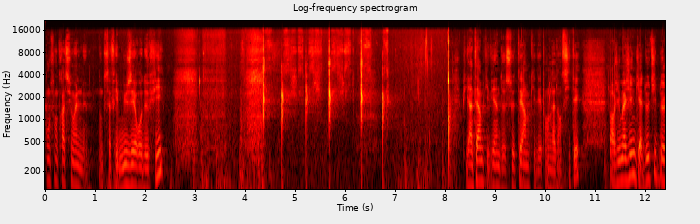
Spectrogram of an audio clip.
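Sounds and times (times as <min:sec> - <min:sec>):
speech: 0:00.0 - 0:04.4, 0:08.4 - 0:12.4
lecturer writing an equation on a board: 0:04.0 - 0:07.0.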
